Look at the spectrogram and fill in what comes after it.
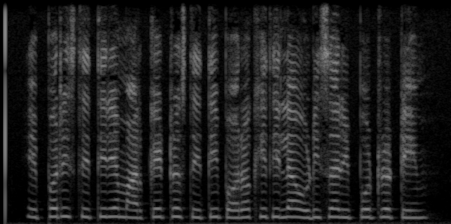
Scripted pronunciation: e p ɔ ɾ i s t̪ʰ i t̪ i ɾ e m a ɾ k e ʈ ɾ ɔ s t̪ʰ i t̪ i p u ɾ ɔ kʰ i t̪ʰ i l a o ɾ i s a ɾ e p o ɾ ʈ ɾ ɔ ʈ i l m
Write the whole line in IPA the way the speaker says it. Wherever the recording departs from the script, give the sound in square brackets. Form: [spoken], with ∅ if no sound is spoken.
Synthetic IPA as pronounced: e p ɔ ɾ i s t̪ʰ i t̪ i ɾ e m a ɾ k e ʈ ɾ ɔ s t̪ʰ i t̪ i p [ɔ] ɾ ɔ kʰ i t̪ʰ i l a o [ɽ] i s a ɾ [i] p o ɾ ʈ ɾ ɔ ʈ i [∅] m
